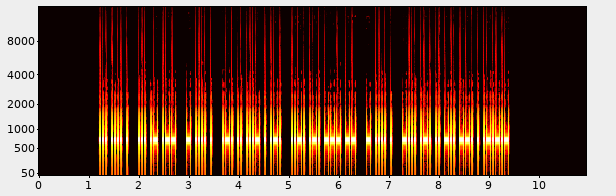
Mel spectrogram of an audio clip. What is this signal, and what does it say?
Morse code, heard as a keyed tone, about 40 wpm, 700 Hz. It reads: SHE SAW THE RIVER FROM THE BRIDGE.
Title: Sentences from Top 1200 Words 40wpm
